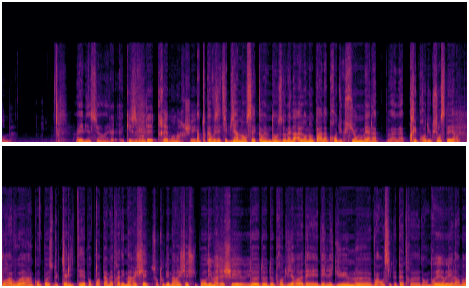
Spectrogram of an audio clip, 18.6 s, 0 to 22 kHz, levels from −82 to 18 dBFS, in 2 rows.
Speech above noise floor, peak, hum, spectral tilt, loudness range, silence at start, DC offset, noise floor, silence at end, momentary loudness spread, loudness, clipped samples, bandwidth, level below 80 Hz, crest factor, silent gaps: 44 dB; 0 dBFS; none; -7 dB/octave; 4 LU; 0 s; under 0.1%; -61 dBFS; 0 s; 10 LU; -17 LUFS; under 0.1%; 15.5 kHz; -50 dBFS; 16 dB; none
